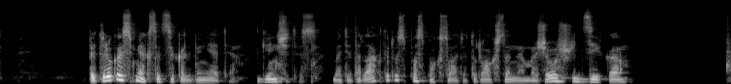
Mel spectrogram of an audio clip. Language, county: Lithuanian, Vilnius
